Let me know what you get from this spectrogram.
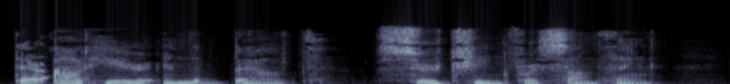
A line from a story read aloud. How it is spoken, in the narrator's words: she whispered in his ear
